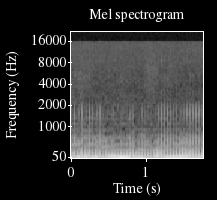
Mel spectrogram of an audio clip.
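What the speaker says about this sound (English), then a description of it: "Let's pat the cat." A cat in the video game Strange Horticulture purrs when petted, a close, steady rumbling purr with rhythmic pulses heard alone for a couple of seconds.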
